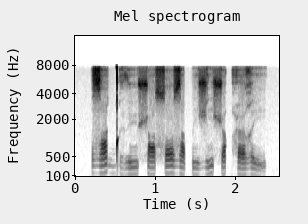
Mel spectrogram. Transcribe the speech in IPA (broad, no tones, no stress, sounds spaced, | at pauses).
zˤ ɛ ɡ͡ǃ ə ð y ʃ ɔ sˤ y zˤ i p i ʒ i ʃ y qʰ y ʁ i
